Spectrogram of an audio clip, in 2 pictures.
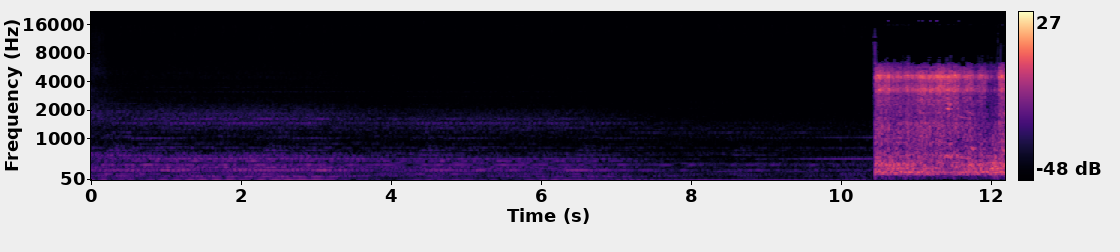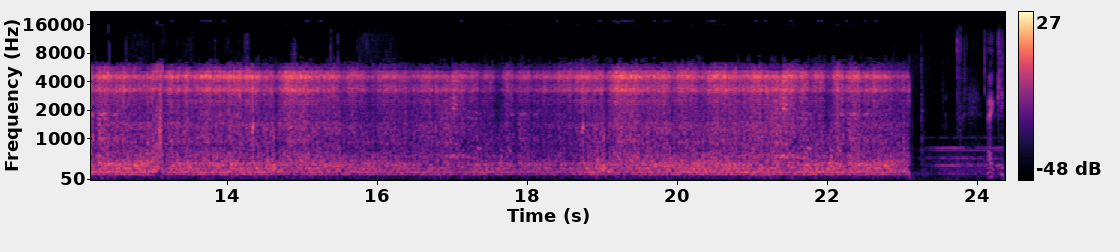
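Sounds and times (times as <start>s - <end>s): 
low droning hum: 0.0s - 24.3s
dense broadband static hissing: 10.4s - 24.3s.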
